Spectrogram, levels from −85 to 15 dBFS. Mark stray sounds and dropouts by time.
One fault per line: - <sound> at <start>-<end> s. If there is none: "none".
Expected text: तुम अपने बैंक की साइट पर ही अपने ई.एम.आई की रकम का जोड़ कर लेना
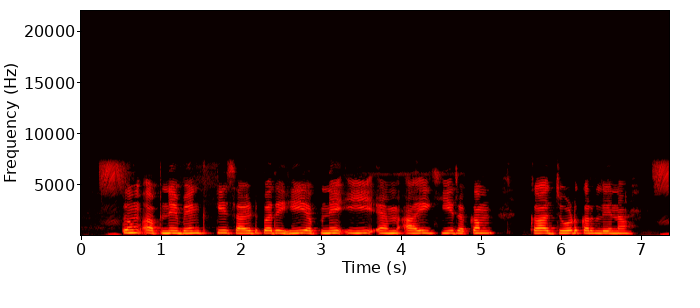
none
